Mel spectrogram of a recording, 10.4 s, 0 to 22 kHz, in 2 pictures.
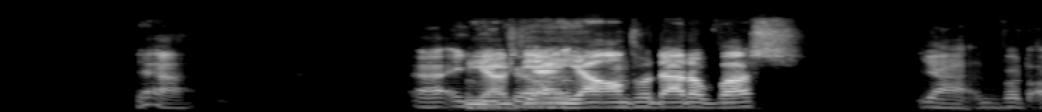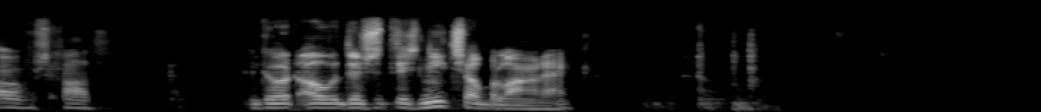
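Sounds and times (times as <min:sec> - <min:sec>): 
speech: 0:00.7 - 0:01.0, 0:02.0 - 0:04.0, 0:04.6 - 0:05.8, 0:06.4 - 0:08.2
door clicks as it settles: 0:08.6 - 0:09.1.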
